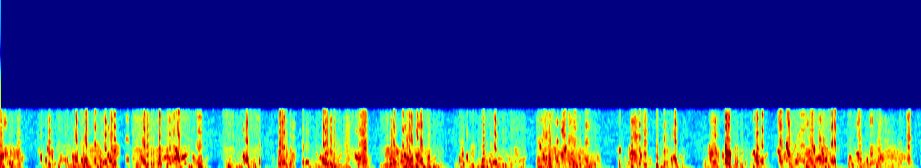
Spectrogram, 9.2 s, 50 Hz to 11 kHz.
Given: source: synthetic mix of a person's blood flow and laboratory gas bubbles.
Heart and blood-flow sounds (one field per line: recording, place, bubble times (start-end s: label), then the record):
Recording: Doppler ultrasound of blood flow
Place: precordium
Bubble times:
0.00-0.26 s: bubbles
0.37-1.21 s: bubbles
1.25-2.10 s: bubbles
2.23-2.64 s: bubbles
2.76-2.98 s: bubbles
3.01-3.72 s: bubbles
3.79-4.44 s: bubbles
4.54-5.27 s: bubbles
5.35-6.02 s: bubbles
6.15-6.87 s: bubbles
7.02-7.70 s: bubbles
7.77-8.39 s: bubbles
8.47-9.13 s: bubbles
9.20-9.22 s: bubbles
From the record:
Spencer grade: 4 (maximum detectable bubble signal sounding continuously throughout systole and diastole of every cardiac period, and overriding the amplitude of the normal cardiac signals)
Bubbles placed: anywhere in the cardiac cycle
